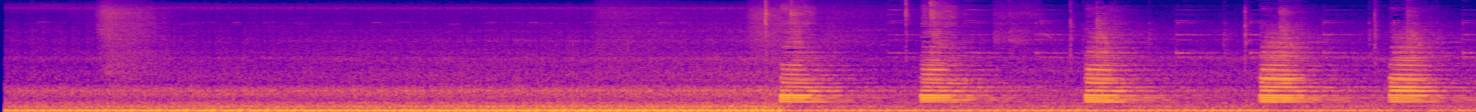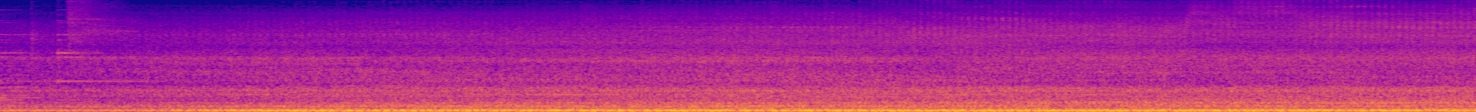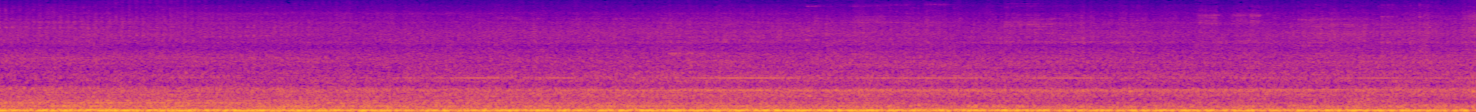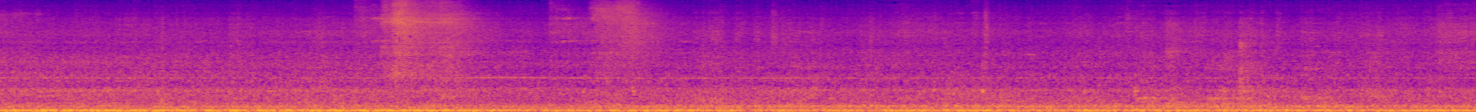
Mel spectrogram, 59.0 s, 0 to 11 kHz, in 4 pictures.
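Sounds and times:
diesel locomotive rumble passing: 0:00.0 - 0:59.0
locomotive air horn blasts: 0:07.6 - 0:10.1, 0:10.8 - 0:11.8, 0:12.6 - 0:14.7.

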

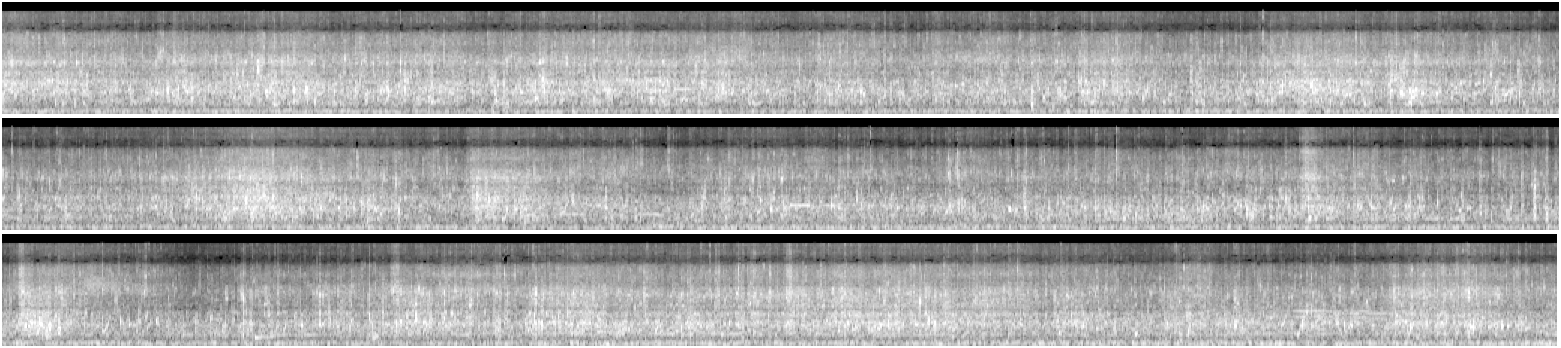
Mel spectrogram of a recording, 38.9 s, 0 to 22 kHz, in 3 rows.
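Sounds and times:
churning water: 0:00.0 - 0:38.9
fish splashing: 0:14.4 - 0:38.9.

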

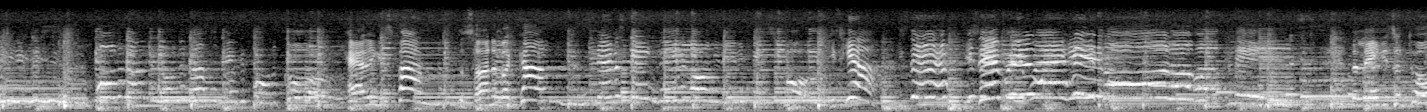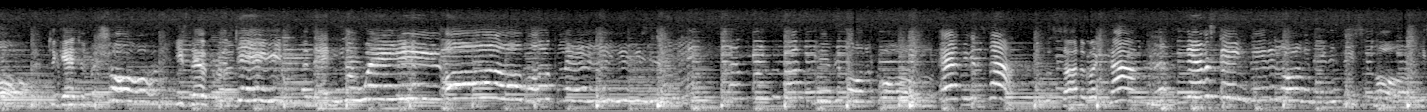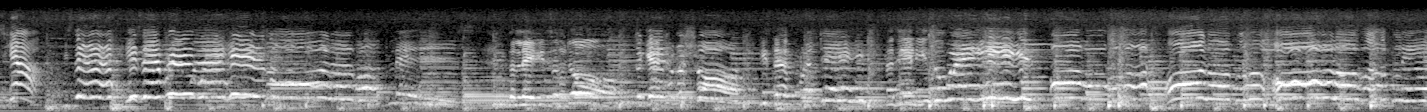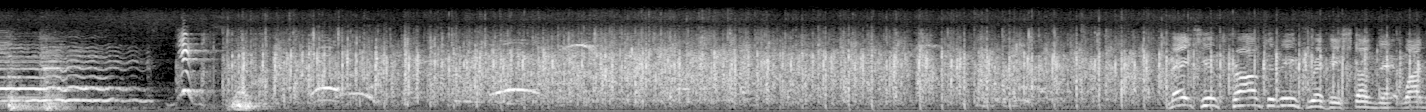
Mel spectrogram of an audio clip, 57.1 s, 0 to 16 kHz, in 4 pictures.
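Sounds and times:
two people singing operatically: 0:00.0 - 0:44.8
band playing: 0:00.0 - 0:57.0.

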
